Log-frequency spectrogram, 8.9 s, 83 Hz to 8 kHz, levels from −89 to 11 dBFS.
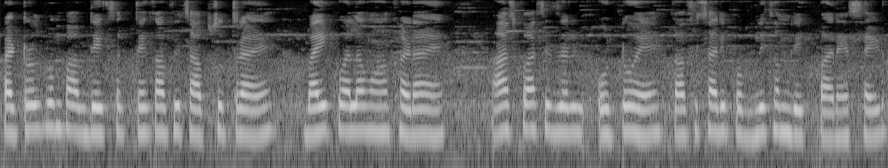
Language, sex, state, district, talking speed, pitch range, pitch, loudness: Hindi, male, Rajasthan, Jaipur, 200 wpm, 205-225 Hz, 215 Hz, -17 LUFS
